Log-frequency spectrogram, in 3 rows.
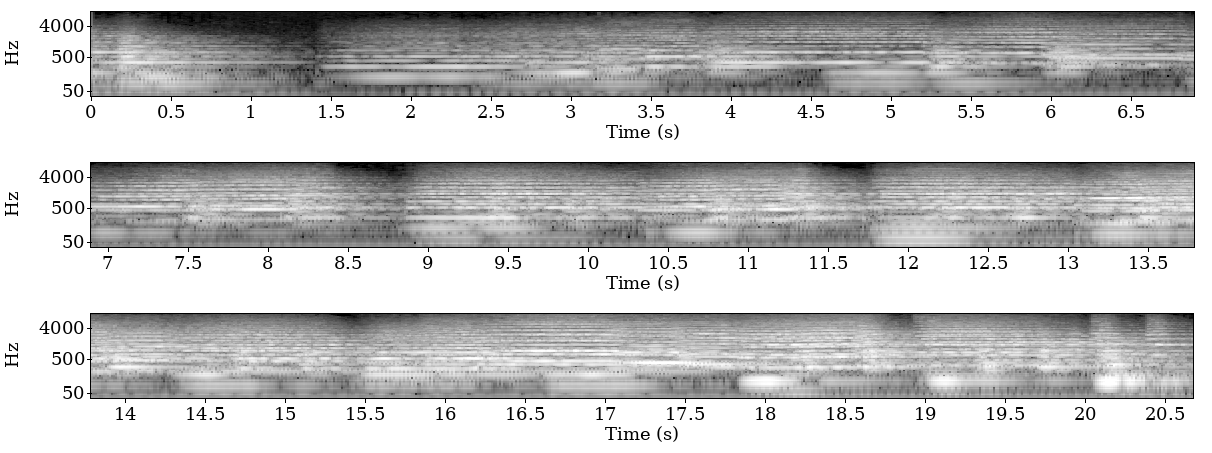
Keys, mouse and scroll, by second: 3.0-4.8 drag, 5.6-7.6 middle drag, 7.9-9.8 drag, 10.5-12.4 middle drag, 14.4 Tab, 18.5-20.1 drag, 20.4-20.6 middle drag.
